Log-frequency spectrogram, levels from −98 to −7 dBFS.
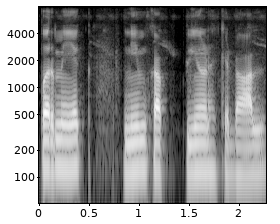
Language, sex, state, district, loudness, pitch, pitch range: Hindi, male, Jharkhand, Palamu, -21 LUFS, 120 Hz, 115-130 Hz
